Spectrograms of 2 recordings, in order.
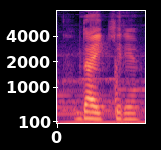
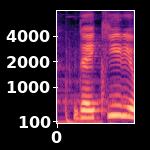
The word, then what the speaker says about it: дайкири: К слову, на Кубе находится и знаменитый бар-ресторан «Флоридита», э, куда любил захаживать Хемингуэй, чтобы выпить декири Э, кстати, в оригинале ударение в слово «дайкири» на последний слог. Э, в русский язык слово пришло из испанского э, или английского, а там ударение ставится на первый слог «дайкири».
